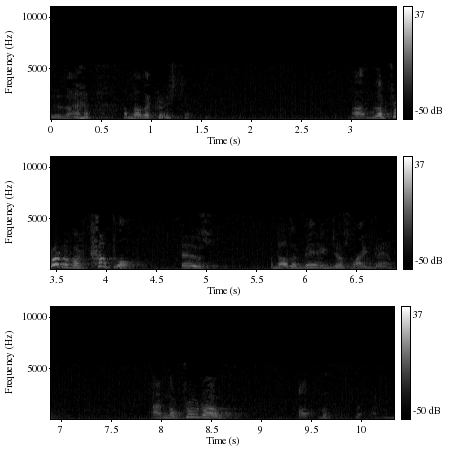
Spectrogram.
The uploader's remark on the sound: Ketha Heights Baptist Church ~ Live Broadcast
